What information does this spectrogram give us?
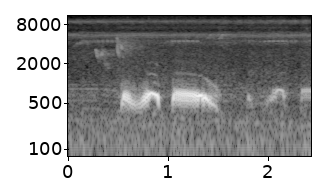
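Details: Spotted dove calling as a lure to draw rivals into song: a wavering double coo then a long mellow coo, followed by softer short coos, against a steady high hum.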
